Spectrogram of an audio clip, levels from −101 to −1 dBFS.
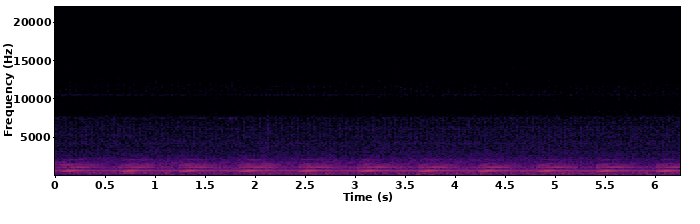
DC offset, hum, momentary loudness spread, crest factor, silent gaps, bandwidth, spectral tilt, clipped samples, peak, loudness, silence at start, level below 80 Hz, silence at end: under 0.1%; none; 4 LU; 14 dB; none; 14.5 kHz; -4.5 dB/octave; under 0.1%; -44 dBFS; -57 LUFS; 0 s; -78 dBFS; 0 s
